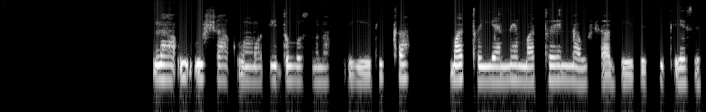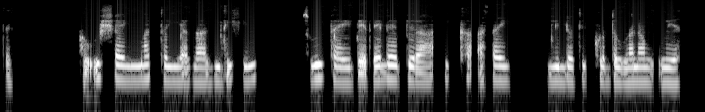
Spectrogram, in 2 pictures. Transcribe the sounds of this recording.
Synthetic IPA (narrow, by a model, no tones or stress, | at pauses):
naːʔʊʔʊʃːaːkʼʊ̰mːɔt̪ɪd̪ɔwɔsɔnɐfɪɡḛːt̪ɪkʰːɐ | mɐt̪ʰːɔjːɐnːɛmɐt̪ːɔjɛnːɐʊʃːa̰ːɡe̞ːt̪ɛt̪ːɪt̪ʼe̞ːsɛt̪ːɛs | hɐ̰ʔʊʃːɐjmɐt̪ːɔjːɐɡaːɡɪd̪ɪʃɪn | sʊnt̪ːɐjbɛt̪ʼɛlɛbɪɾa̰ːɪkʰːɐʔɐsɐj | ɡiːlːɔt̪ɪkʰːɔd̪ɔɡɐnɐwʔʊjɛs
